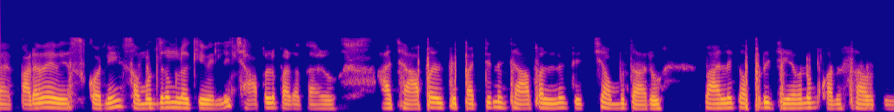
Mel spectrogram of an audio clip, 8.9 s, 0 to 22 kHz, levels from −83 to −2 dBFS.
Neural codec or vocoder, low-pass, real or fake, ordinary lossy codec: autoencoder, 48 kHz, 128 numbers a frame, DAC-VAE, trained on Japanese speech; 5.4 kHz; fake; none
